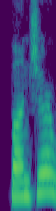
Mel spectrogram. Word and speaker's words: bonjour: and Sh mixed together bonjour which means hello is pronounced bone zor J mapel means my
